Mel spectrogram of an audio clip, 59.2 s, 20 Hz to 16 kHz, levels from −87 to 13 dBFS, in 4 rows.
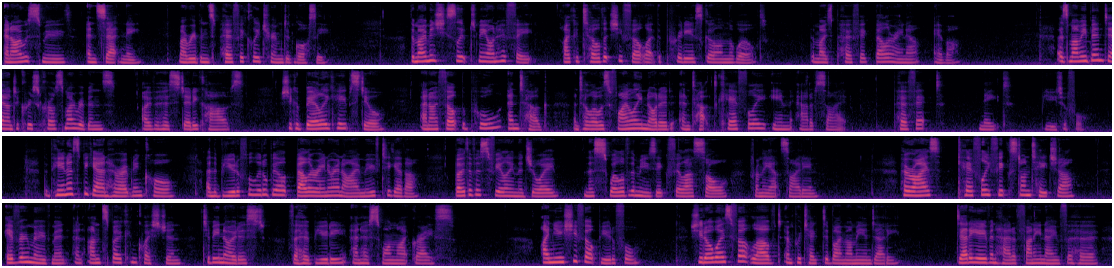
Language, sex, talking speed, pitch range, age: English, female, 155 wpm, 195-240 Hz, 40-59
